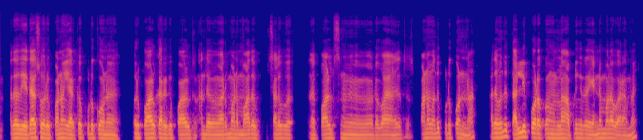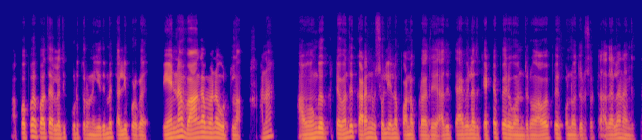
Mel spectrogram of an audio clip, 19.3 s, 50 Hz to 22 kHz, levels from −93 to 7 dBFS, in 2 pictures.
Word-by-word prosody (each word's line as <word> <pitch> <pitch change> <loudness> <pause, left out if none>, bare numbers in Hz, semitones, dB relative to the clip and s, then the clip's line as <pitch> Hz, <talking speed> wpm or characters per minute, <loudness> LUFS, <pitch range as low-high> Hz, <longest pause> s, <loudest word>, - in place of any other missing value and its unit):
அதாவது 120 +1 +4
எதாச்சும் 125 +2 +5
ஒரு 115 - +3
பணம் 120 +1 +2
யாருக்கா 115 +3 +2
கொடுக்கணும். 115 -4 0 0.3
ஒரு 120 - +1
பால்காரருக்கு 120 -1 +4
பால் 110 0 +3 0.2
அந்த 110 -1 0 0.2
வருமானம் 110 0 0
மாத 115 +1 +2 0.3
செலவு 115 0 -1 0.3
அந்த 110 - -3
பால் 115 +1 +1
செலவு 105 -1 -2 0.2
பணம் 125 +1 0
வந்து 135 +2 -1
கொடுக்கணுனா, 120 -4 -2 0.3
அத 130 - -3
வந்து 160 +4 +2
தள்ளி 145 +3 +5
போடக்கும்லாம் 120 -2 +2
அப்பிடிங்கிற 115 0 -1
எண்ணமெல்லாம் 120 0 +1
வராம, 100 +6 -2 0.3
அப்பப்போ 155 +5 +1
பார்த்தா 130 0 +4
எல்லாத்தையும் 115 +1 -3
கொடுத்துரணும். 110 -3 -2
எதுமே 120 +5 -1
தள்ளி 115 +2 +1
போடக் 100 -2 -2
கூடாது. 100 - -2 0.3
வேணா 135 +8 +5
வாங்காம 135 +4 +6
வேணா 130 -1 +3
விட்டுர்லாம் 100 -1 -5 0.3
ஆனா, 140 +4 -3 0.5
அவுங்ககிட்ட 125 +3 +1
வந்து 150 +5 +2
கடன் 120 0 +1
சொல்லி 125 0 0
எல்லாம் 125 -2 -4
பண்ணக்கூடாது. 105 -1 -1
அது 110 - -2
தேவையில்லாத 110 0 0
கெட்ட 120 - -1
பேரு 115 -3 +3
வந்துரும். 100 0 -2
அவ 110 +2 +2
பேரு 120 -4 -1
கொண்டு 105 -1 -2
வந்துரும் 100 +2 -7
சொல்ட்டு 110 - -10
அதெல்லாம் 110 +2 -1
நாங்க 95 -2 -6
115 Hz, 175 wpm, -24 LUFS, 105-125 Hz, 0.5 s, வாங்காம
